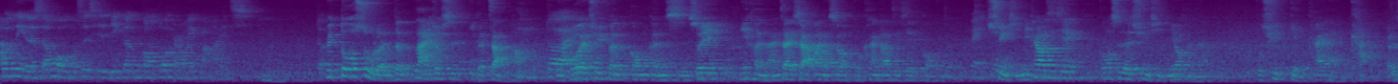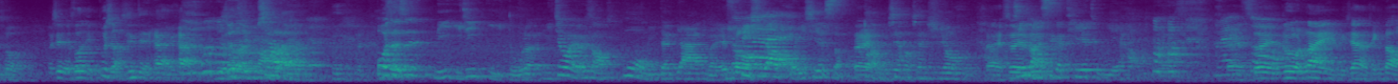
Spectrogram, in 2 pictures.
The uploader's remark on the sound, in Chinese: 錄音以及內容問題前面幾集還在試錄跟摸索，請大家多多見諒喔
